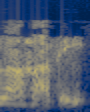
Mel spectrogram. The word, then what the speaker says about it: Lehavi: Partnerships and here and it's my name and it's spelled d r e n e l lave l e h a v like Victor I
